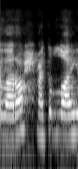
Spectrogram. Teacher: اللہ تبارک و تعالیٰ کے نام کو پر پڑھیں گے کیونکہ اس سے پہلے پیش ہے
